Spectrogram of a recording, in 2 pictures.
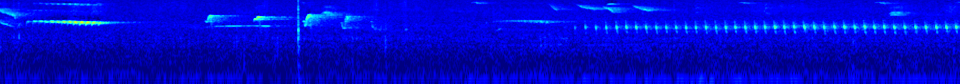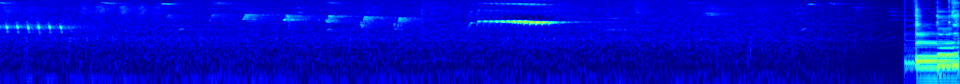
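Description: Several birds calling over a faint steady hiss: a loud sweeping whistle about a second in and again near the end, scattered short chirps, and a rapid, even trill lasting about four seconds in the middle. Acoustic guitar music starts just before the end.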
